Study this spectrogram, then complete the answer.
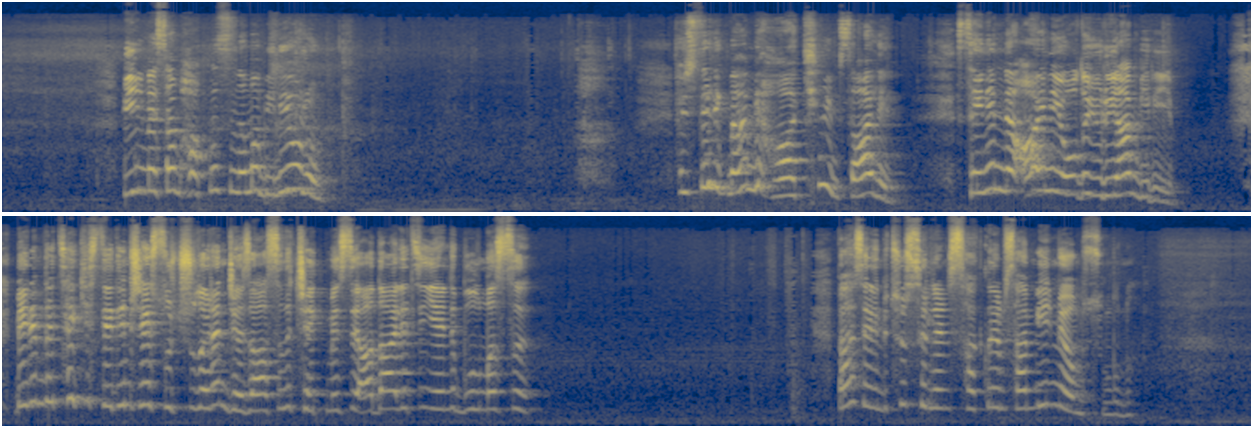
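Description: A woman speaks nearby with rising emotion, her voice breaking.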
